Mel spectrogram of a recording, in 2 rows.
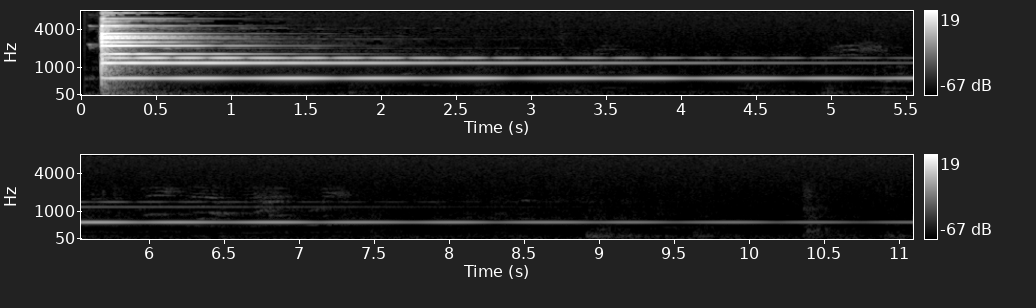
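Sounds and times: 
iron ship's bell ringing: 0.1s - 8.4s.

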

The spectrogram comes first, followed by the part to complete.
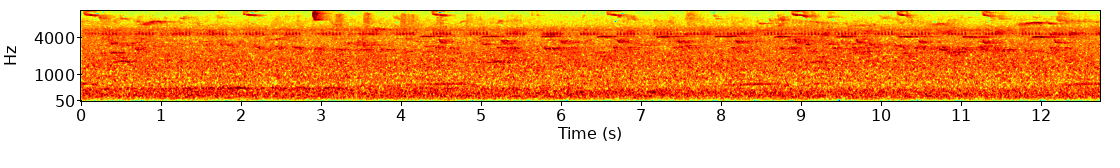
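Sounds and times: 
birds in Costa Rica early morning: 0.0s - 12.7s
crickets in Costa Rica early morning: 0.0s - 12.7s.

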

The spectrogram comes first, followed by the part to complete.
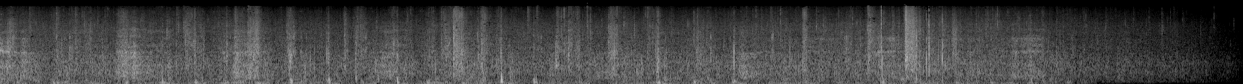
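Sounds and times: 
out of breath man jogging in rain through rural landscape: 0.0s - 10.8s
rain in rural landscape: 0.0s - 12.4s.

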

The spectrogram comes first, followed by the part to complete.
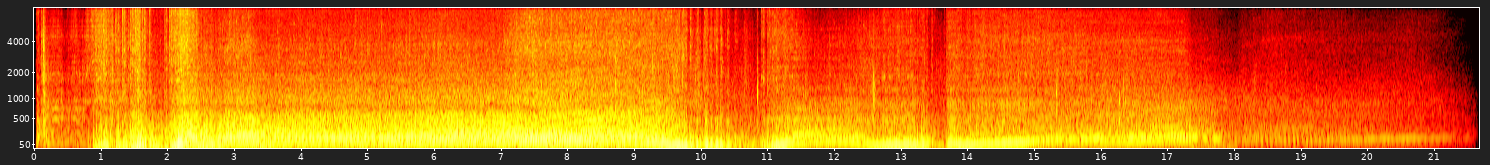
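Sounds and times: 
Jeep automobile starting and driving away: 0.0s - 21.6s.

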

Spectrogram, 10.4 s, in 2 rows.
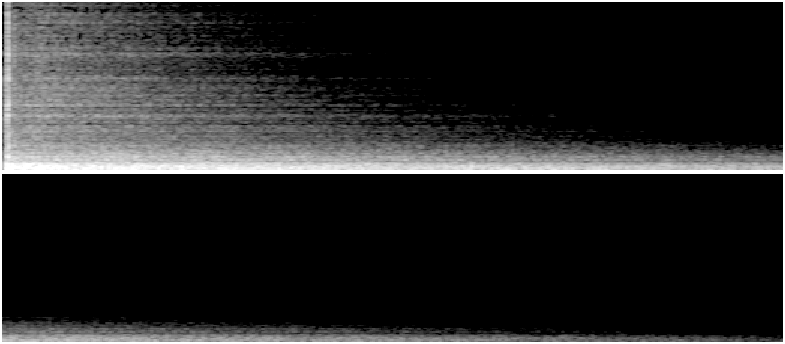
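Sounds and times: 
dark airy horror hit: 0.0s - 6.1s.

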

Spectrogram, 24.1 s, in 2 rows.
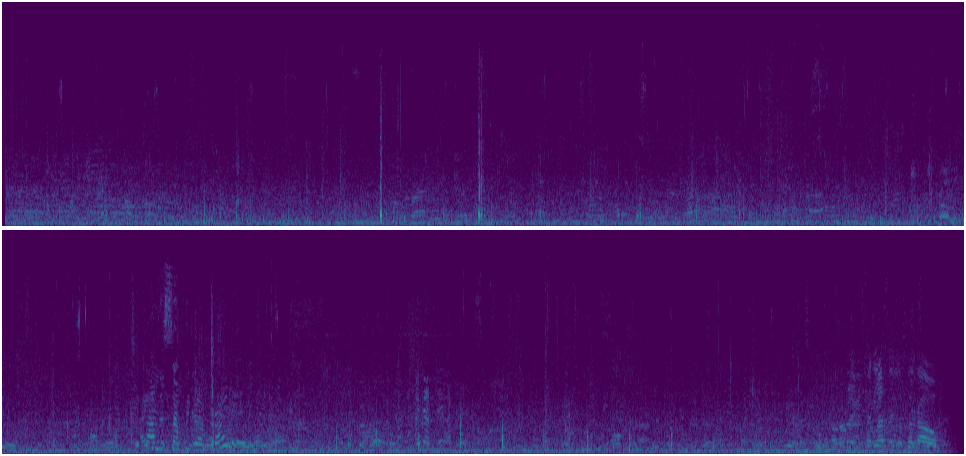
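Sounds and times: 
college campus outdoor ambience: 0.0s - 24.0s.

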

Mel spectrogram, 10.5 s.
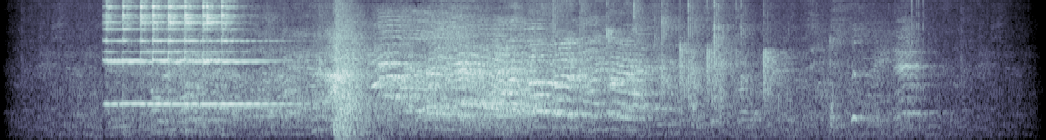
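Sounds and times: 
quiet chatter: 0.1s - 5.2s, 6.2s - 10.4s
bell ringing for end of round: 1.0s - 3.5s
laughter: 2.8s - 9.4s.

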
